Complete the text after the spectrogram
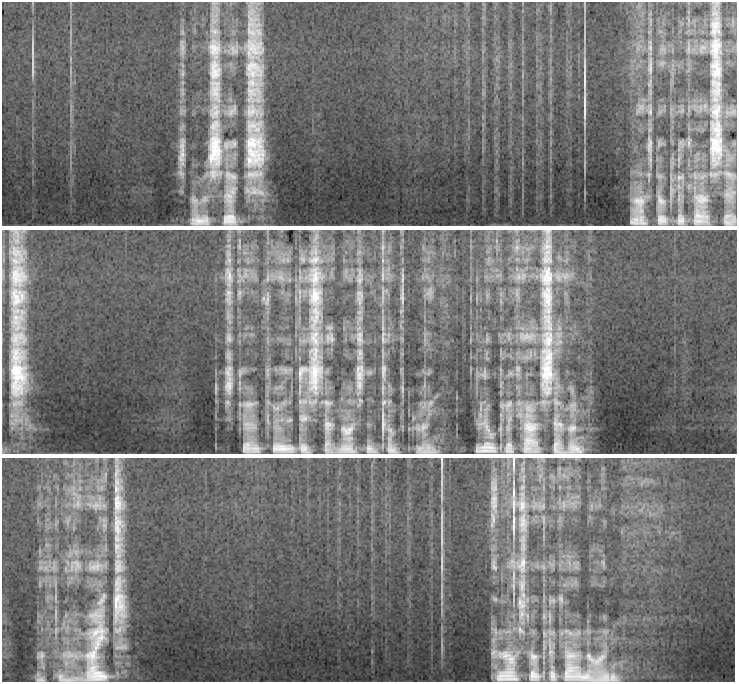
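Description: A small metal tool clicks faintly inside a padlock.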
